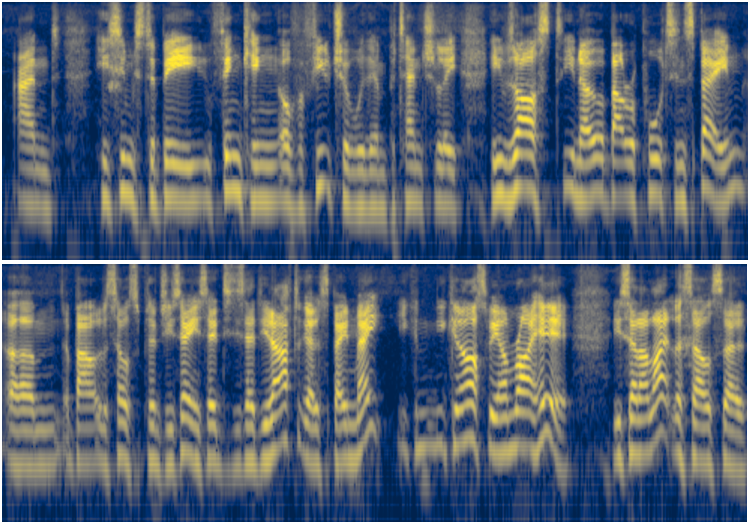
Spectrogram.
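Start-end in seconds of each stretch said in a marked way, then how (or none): 8.3-10.9 imitated Australian accent. Retelling how a player answered a question about staying abroad, with an imitation of an australian accent. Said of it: "good attempt of an Australian accent there with the mate".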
